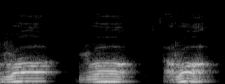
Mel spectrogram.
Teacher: it's not the gum, it's actually the palate that we're using to pronounce the Ra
